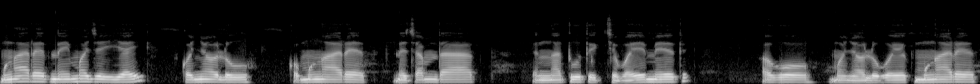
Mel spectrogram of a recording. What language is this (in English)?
Kalenjin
